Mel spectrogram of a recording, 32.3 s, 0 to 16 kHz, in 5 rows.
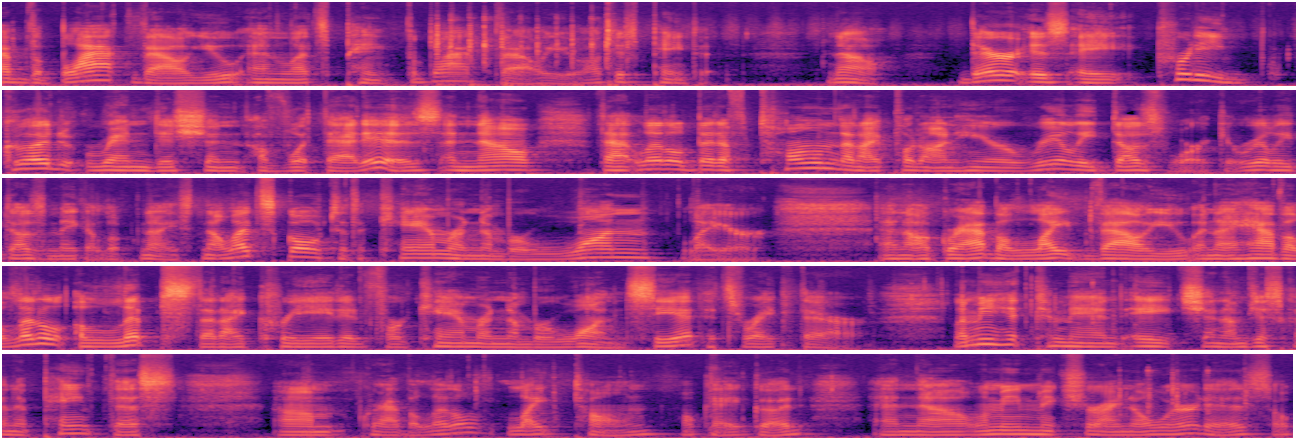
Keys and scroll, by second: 1.7-3.2 typing, 24.5 super+h, 27.4 super+h, 30.7 super+h, 31.3 super+h, 31.6 super+h.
